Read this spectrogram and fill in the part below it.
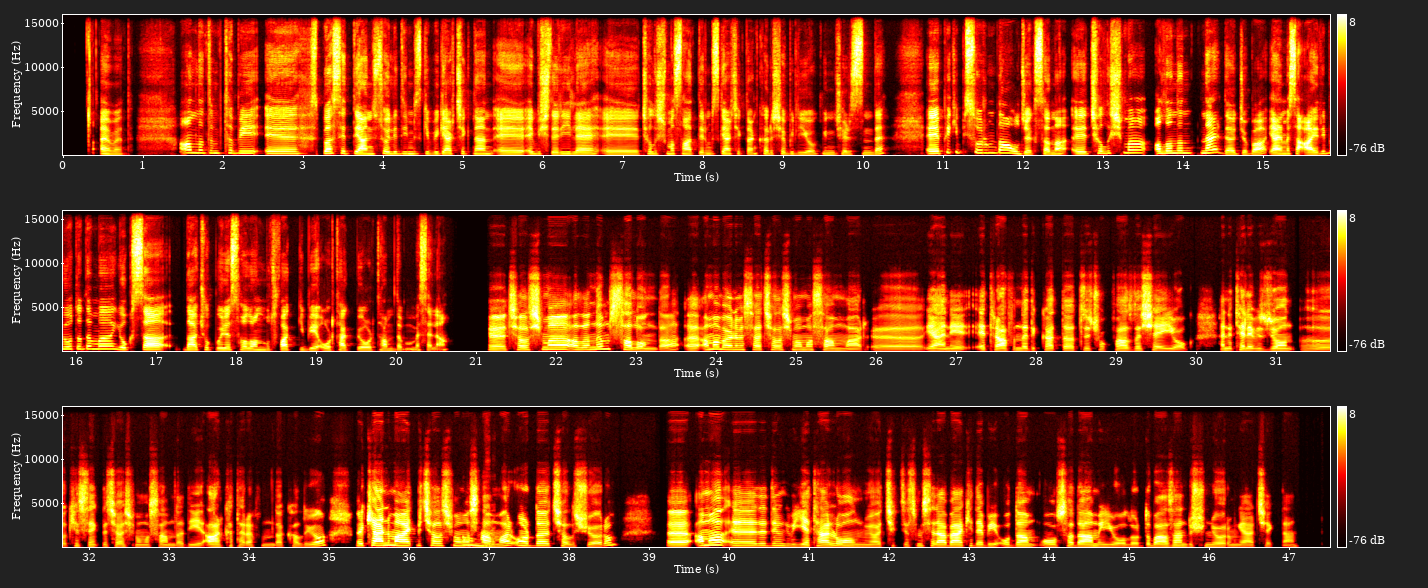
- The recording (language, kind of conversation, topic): Turkish, advice, Uzaktan çalışmaya geçiş sürecinizde iş ve ev sorumluluklarınızı nasıl dengeliyorsunuz?
- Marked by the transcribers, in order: lip smack; exhale; tapping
